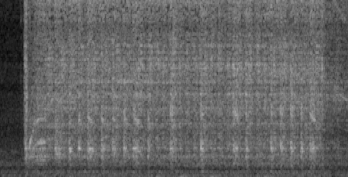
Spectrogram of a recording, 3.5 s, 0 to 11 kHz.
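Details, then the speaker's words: Tennant 355 ride-on floor sweeper engine on choke: even churning crank for about three seconds, never catches. Bad gas and a dirty carburetor were suspected. "I wonder if that gas is just that bad, dude."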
